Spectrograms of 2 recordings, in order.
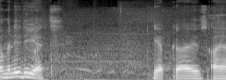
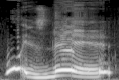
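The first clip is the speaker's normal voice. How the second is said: frustrated shout; 6 semitones higher, 4 dB louder, much slower than usual. Real, not acted. Gamer reacting to play.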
